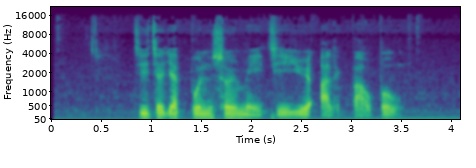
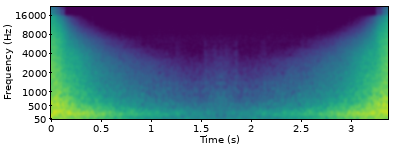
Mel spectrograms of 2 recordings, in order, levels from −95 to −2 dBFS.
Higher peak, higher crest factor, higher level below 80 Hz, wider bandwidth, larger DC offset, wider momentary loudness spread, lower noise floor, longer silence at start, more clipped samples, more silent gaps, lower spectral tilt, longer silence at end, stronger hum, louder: about the same, -2 dBFS vs 0 dBFS; about the same, 18 dB vs 14 dB; second, -48 dBFS vs -32 dBFS; second, 16.5 kHz vs over 20 kHz; neither; second, 8 LU vs 24 LU; about the same, -47 dBFS vs -44 dBFS; first, 0.45 s vs 0 s; second, under 0.1% vs 0.5%; neither; about the same, -5.5 dB/octave vs -4.5 dB/octave; first, 0.6 s vs 0 s; first, 50 Hz at -45 dBFS vs none; second, -20 LUFS vs -15 LUFS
